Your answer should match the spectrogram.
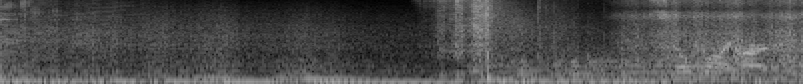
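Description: Hurricane-force wind roaring, with a sharp crack about three and a half seconds in and high wavering whistling near the end.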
